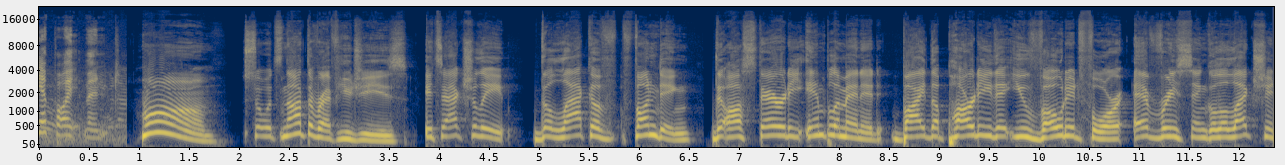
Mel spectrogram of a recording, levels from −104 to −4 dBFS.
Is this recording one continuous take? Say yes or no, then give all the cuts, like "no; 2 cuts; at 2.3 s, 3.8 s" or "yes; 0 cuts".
yes; 0 cuts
